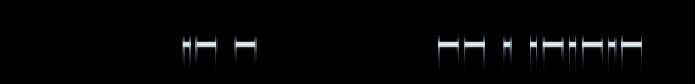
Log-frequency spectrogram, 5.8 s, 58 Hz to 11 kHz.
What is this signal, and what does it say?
Morse code, heard as a keyed tone, about 22 wpm, 700 Hz. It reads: AT ME.
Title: 4x Word-Spacing - Sentences from Top 200 Words - 22wpm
